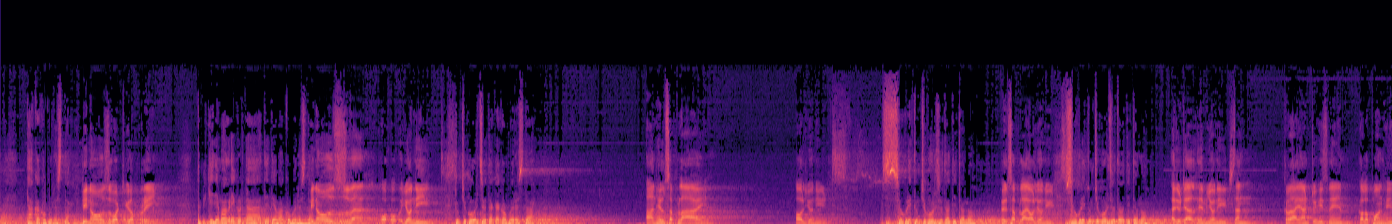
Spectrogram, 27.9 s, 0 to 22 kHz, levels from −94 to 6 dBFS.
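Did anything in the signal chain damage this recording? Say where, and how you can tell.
Yes. Gain pumping runs through the whole clip, most likely from input gain set far too high at the preamp and converter stage, with a fast limiter or compressor reining it in on every loud sound. The gain swings by around 10 dB as it is pulled down on loud sounds. Loud and soft moments sit unnaturally close together, so the sound comes across squashed.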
